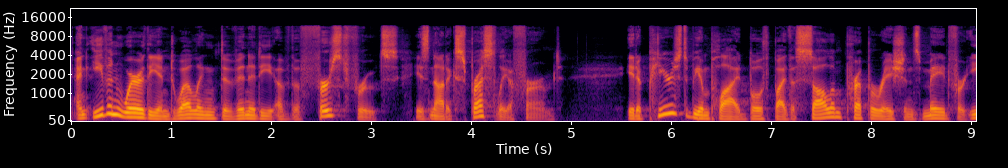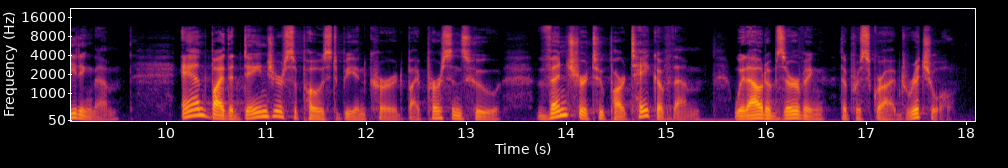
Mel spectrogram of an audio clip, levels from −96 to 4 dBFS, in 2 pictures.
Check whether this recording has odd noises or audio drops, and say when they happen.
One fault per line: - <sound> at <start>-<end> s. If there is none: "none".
none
